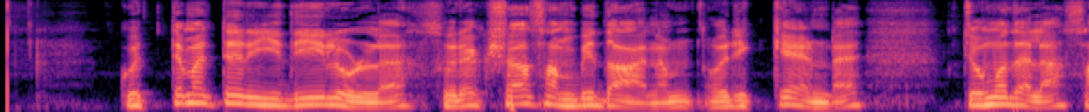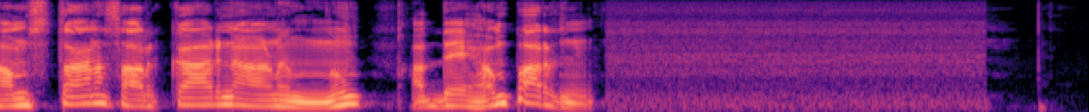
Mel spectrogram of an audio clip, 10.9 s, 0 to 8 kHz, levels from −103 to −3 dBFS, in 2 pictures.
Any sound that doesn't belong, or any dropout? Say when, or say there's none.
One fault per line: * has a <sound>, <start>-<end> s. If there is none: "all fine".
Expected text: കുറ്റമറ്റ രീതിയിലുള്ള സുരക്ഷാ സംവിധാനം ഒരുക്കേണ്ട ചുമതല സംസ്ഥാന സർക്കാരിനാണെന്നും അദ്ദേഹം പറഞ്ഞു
all fine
